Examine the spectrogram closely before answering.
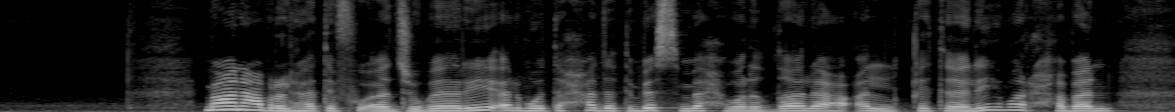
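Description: A woman speaks calmly and clearly into a microphone.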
